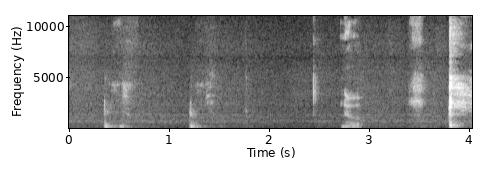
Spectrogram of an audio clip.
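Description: A few short, dry coughs, spaced out about a second apart, with the last one the loudest and sharpest.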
